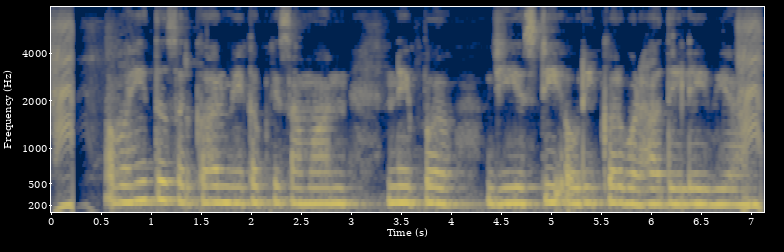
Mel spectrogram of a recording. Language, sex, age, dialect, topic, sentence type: Bhojpuri, female, 18-24, Northern, banking, statement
